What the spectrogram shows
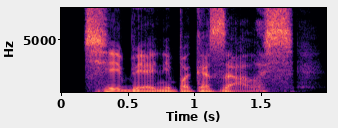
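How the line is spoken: Bleating snort. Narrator (Russian): хмыкнул сатир, судя по блеющему голосу

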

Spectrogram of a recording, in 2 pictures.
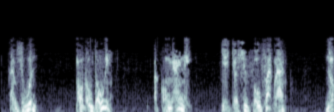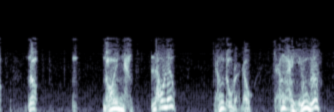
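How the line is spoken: Furious loud shout. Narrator (Vietnamese): Gã lùng càng giận điên lên, y quát to

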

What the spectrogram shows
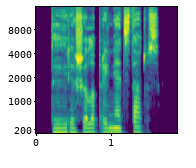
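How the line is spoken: Grim. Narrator (Russian): догадался он, мрачно кивнув

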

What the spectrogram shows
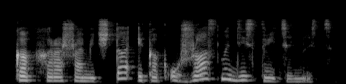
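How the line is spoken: Mumbling. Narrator (Russian): пробормотал он

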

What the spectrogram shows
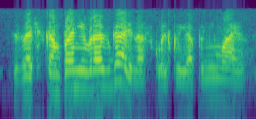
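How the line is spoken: Plain. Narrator (Russian): сказал он

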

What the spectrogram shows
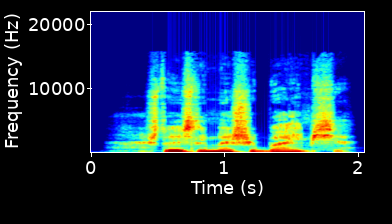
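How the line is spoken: Weary speech. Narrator (Russian): устало произнес Нил

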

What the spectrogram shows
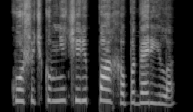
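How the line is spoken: Almost sobbing. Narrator (Russian): чуть не зарыдала Жози

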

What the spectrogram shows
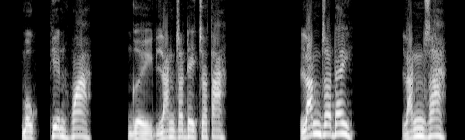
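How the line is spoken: Loud shout. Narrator (Vietnamese): quát lớn

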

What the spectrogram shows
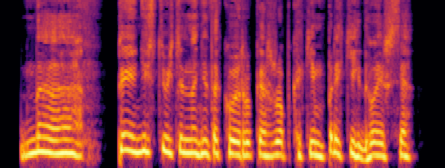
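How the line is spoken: Nearly sobbing. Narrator (Russian): чуть не рыдая, умудряюсь выговорить

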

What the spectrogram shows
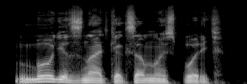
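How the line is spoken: Grumbled. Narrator (Russian): пробурчал Мур

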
